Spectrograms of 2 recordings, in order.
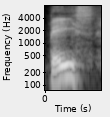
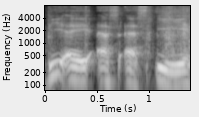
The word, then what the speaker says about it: Basse: And the product, the manufacturer is spelled B-A-S-S-E, so I'm saying Basse, and I hope that I am getting that right to them.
